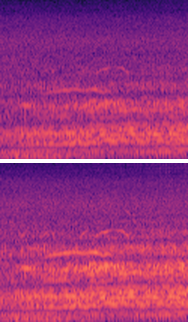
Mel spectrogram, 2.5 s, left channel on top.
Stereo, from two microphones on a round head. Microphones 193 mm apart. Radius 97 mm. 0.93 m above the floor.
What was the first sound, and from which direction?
A helicopter, 45° right (ahead or behind).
